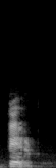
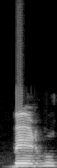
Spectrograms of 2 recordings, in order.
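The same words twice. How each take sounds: First: Said in the usual way. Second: "verbo" fuerte y marcado, con la R clara; verbo recalcado. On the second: Shown as a demonstration. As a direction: recalca la palabra "verbo" con la R bien pronunciada. ("verbo" dicho fuerte, con la R marcada) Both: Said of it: "Me faltó la R".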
